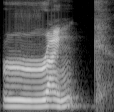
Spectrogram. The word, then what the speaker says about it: rank: matters a lot pronunciation rank try to pronounce a long and then pronounce the with an open mouth rank rank rank matters next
